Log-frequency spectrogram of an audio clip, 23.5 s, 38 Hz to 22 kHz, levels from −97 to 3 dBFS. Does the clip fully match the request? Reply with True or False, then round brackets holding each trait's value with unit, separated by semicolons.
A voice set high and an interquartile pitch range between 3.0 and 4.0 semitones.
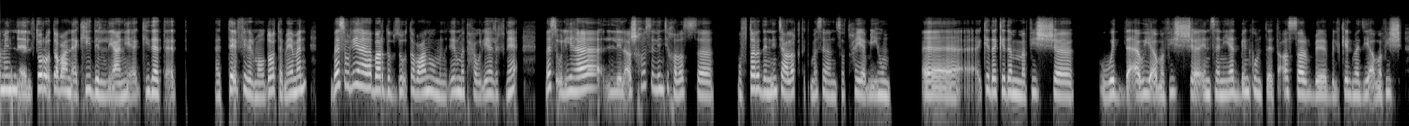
True (200 Hz; 3.4 semitones)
